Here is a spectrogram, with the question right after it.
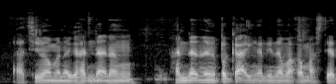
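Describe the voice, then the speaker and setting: A soft-spoken man with a very deep, low pitch, a monotone, flat delivery and a very fast pace. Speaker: vlogger. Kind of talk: casual vlog narration. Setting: indoors at home, others asleep.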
